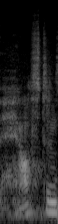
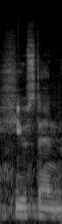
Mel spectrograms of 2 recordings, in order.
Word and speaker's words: Houston: what street full disclosure i was saying houston for so long until one of my friends like started working a lot like retail down there started working down there and he was like yo it's actually houston i was like no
